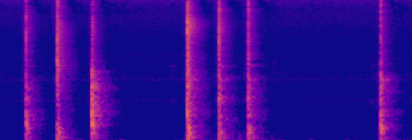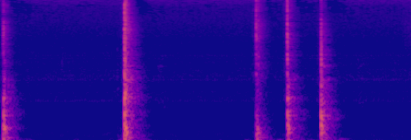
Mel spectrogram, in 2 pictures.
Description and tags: Knocking with palm. Recorded with a Blue Yeti.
